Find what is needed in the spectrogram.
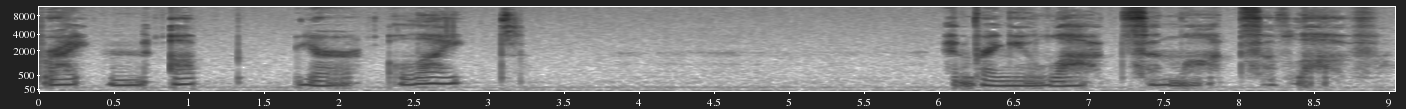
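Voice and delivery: speaking in a whisper. Podcast host speaking to listeners from under a blanket fort, whispering. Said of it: "I'm whispering to you".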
